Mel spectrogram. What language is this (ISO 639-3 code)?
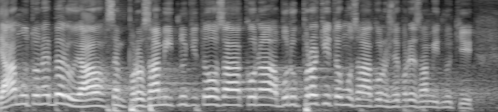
ces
